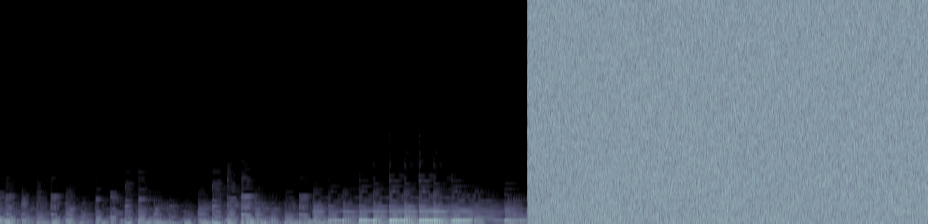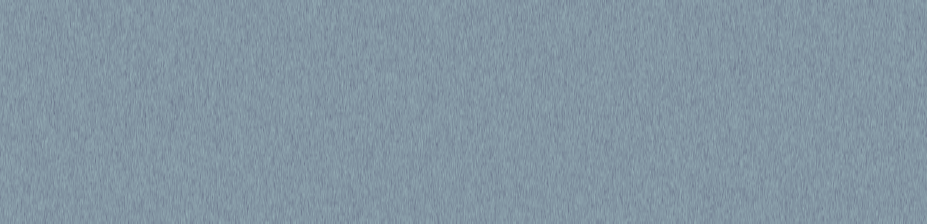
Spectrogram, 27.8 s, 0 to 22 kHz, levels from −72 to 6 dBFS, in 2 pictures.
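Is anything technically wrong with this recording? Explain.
Yes. From 7.92 s to the end, the music turns into samples built from the wrong bytes: each sample's bytes are misassembled, so the rapidly changing low bits dominate. It sounds like loud, harsh broadband noise, and shows as a dense waveform with a broadband spectrogram.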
